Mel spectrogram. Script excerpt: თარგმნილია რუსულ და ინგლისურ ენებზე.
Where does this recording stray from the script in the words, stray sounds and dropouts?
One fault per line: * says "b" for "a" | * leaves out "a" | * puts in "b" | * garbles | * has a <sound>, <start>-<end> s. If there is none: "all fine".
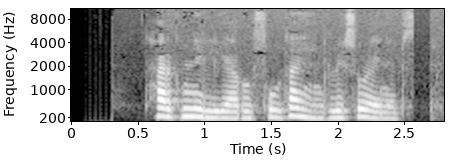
* has a dropout, 2.5-2.7 s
